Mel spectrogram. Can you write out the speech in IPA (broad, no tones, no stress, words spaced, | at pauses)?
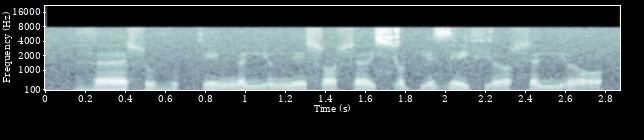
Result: ɦɜːɬuɦu keŋɜmʲɔ neɬɔ ɬɜɕɔpʲɜ zefʲɔːɬɜ mʲɔ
